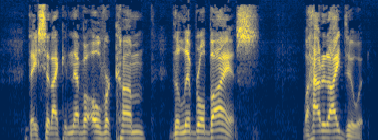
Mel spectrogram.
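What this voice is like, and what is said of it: Strong New York accent. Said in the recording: “They said my accent was too New York”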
